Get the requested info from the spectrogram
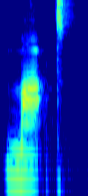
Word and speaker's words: Maat: goddess Maat. I probably mispronounced that. I apologize. – I think that's right.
